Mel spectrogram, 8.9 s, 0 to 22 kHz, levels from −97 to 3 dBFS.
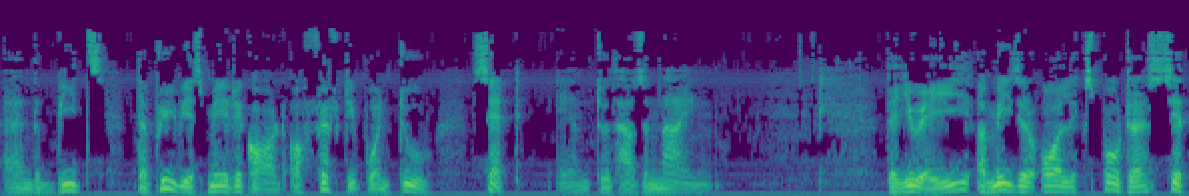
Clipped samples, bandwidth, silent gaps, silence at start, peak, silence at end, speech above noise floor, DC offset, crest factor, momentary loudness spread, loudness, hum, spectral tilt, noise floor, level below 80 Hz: under 0.1%; 12 kHz; none; 0 s; -8 dBFS; 0.05 s; 28 dB; under 0.1%; 20 dB; 17 LU; -27 LUFS; none; -4.5 dB/octave; -55 dBFS; -52 dBFS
